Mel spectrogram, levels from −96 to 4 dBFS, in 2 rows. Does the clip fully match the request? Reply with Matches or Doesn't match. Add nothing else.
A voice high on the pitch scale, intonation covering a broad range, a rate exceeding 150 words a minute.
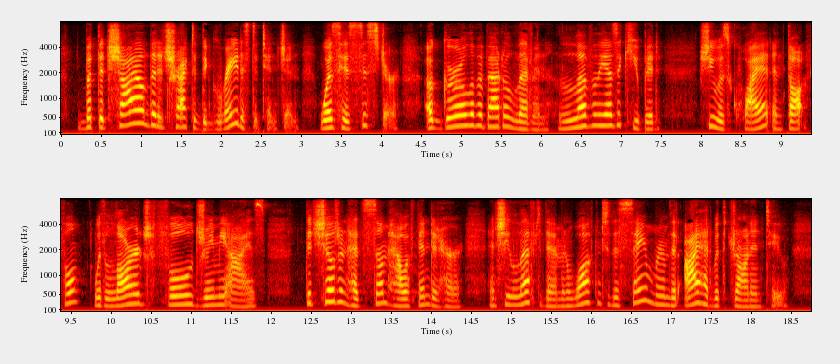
Matches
